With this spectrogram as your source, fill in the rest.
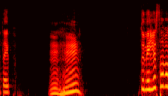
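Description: A young woman speaks into a microphone on a loudspeaker.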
